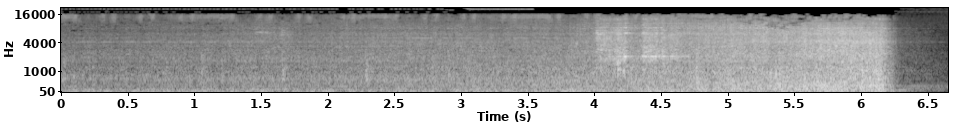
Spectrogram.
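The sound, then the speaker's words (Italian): A train runs on rails at night in Chile, coming from mines near the cordillera, a steady rumbling roll that grows louder and denser toward the end before cutting off abruptly; no voices. “In Cile ci sono treni fantasma che viaggiano di notte.”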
